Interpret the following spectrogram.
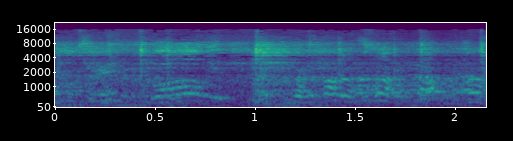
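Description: Voices talking, with music in the background.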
